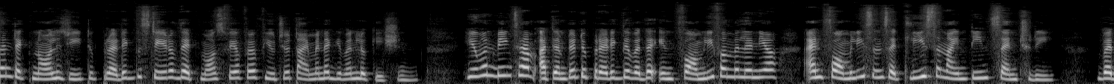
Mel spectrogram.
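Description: Throughout, the speech sounds swirly, hollow and smeared, with blurred attacks: generation loss, likely from about seven passes through 96 kbit/s WMA encoding.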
